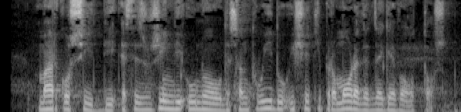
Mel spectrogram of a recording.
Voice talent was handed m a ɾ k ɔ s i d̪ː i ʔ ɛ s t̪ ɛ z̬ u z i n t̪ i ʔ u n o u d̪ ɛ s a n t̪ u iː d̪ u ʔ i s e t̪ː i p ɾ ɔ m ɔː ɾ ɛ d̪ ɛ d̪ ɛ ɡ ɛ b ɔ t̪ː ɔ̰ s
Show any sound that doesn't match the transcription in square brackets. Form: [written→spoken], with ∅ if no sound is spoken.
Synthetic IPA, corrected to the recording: m a ɾ k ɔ s i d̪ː i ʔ ɛ s t̪ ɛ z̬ u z i n [t̪→d̪] i ʔ u n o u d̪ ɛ s a n t̪ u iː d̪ u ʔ i [s→ʃ] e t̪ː i p ɾ ɔ m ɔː ɾ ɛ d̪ ɛ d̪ ɛ ɡ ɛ [b→v] ɔ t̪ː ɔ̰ s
